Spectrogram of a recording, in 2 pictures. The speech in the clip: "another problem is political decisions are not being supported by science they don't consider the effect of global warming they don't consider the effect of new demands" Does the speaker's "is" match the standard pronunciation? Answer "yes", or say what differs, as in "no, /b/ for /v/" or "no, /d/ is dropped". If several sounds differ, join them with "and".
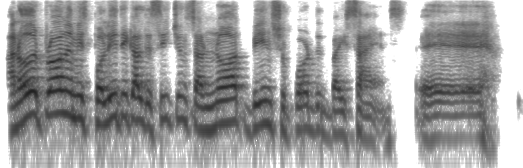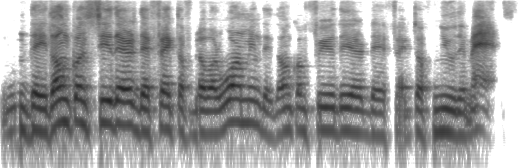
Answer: no, /s/ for /z/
